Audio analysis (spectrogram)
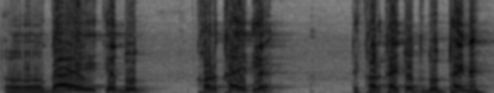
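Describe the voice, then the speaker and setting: A man's voice: mid-range voice, slow, darkish tone, in a large hall, rough recording. A man giving a folksy devotional discourse, telling anecdotes and acting out villagers in quoted voices. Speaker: spiritual storyteller.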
